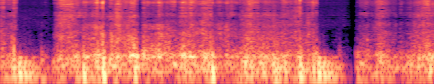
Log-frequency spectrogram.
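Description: Fingertips with short nails tap and scratch the top of a small, hollow, rectangular woven wicker box with a lid. The result is a rough, continuous scratching texture broken by soft taps, with brief near-silent gaps.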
